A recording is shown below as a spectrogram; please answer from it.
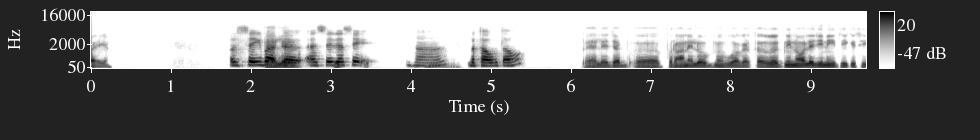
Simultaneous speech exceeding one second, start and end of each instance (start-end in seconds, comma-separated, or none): none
